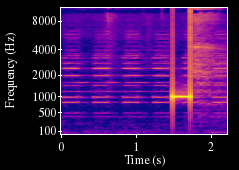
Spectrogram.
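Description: A short, loud censor-style bleep: one pure tone lasting about a quarter second, cutting in and out sharply about one and a half seconds in. Beneath it run faint, evenly repeating electronic tones.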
